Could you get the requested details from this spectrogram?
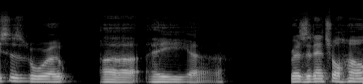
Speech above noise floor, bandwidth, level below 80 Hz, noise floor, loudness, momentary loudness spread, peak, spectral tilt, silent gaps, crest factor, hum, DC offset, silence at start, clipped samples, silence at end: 61 dB; 13 kHz; -68 dBFS; -86 dBFS; -26 LUFS; 12 LU; -10 dBFS; -6.5 dB/octave; none; 16 dB; none; under 0.1%; 0 s; under 0.1%; 0 s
